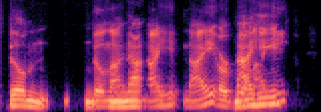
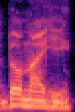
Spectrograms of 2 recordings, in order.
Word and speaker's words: Bill Nighy: Bill Nighy. Yeah. Bill Nighy.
